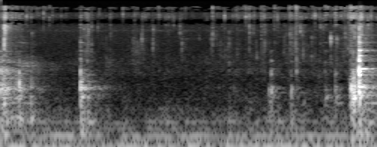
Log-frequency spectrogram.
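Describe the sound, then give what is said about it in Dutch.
Konjac noodles being put into a bowl: soft, wet squishing and scraping in a few short bursts, the loudest near the end, over a steady low hum. “Ik ga nu de noedels in de kom doen.”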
